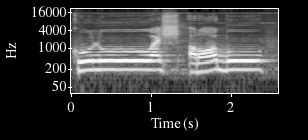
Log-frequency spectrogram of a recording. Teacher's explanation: Kulunya panjang 2 harokat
